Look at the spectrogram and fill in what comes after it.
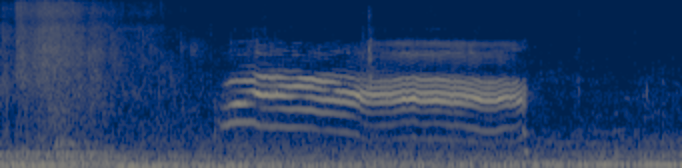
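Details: Cat producing one long, clear meow of about two seconds, holding a level tone before dipping and cutting off, with a constant low background rumble before and after.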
